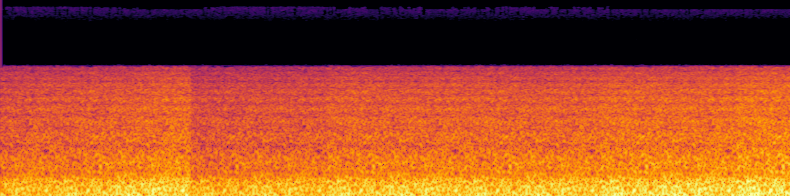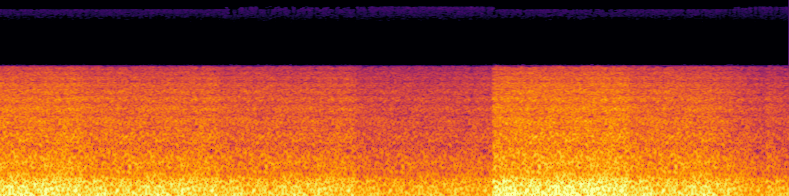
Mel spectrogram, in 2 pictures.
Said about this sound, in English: The sounds of nitrogen swirling around the spacecraft. Getting softer and softer as Huygens approached the surface.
